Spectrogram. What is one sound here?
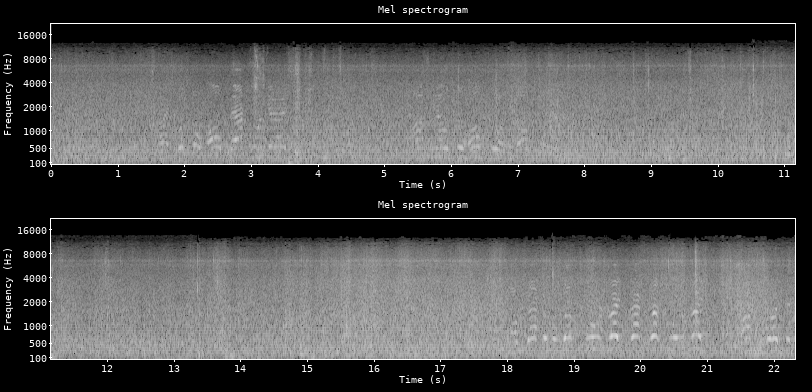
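Whitewater rapids rush and roar steadily close by.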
